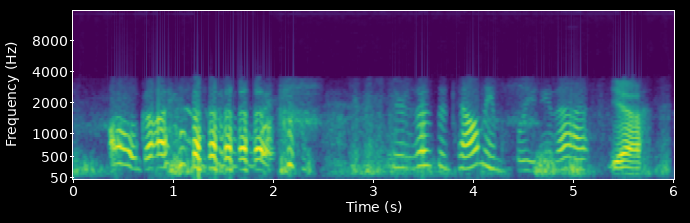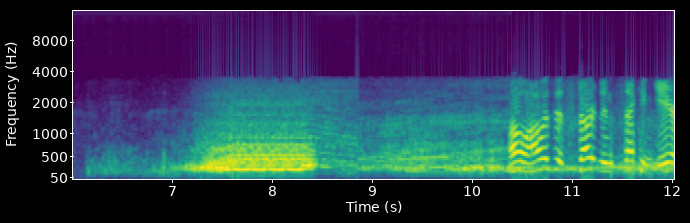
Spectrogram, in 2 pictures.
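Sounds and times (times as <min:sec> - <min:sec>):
motorcycle engine pulling away: 0:06.8 - 0:12.0.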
